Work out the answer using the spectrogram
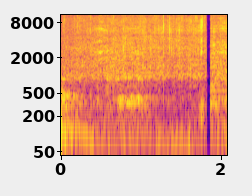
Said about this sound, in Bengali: দেখুন পেঁয়াজগুলো কিন্তু লাল করে ভাজা হয়ে গেছে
